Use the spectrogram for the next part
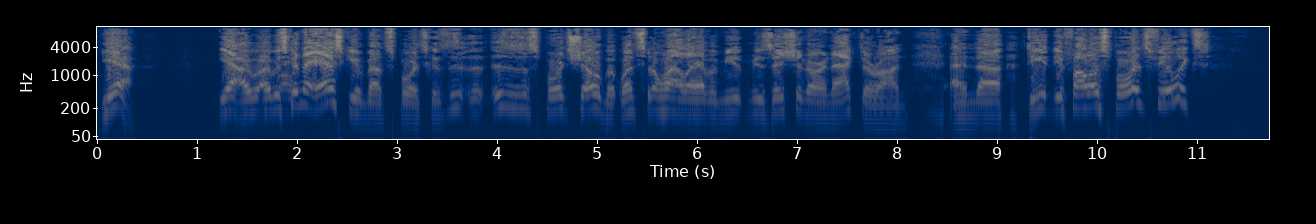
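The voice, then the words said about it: Strained, worn-out voice. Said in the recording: “I apologize for my voice tonight, folks. I was at the Islander game, two nights ago.”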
